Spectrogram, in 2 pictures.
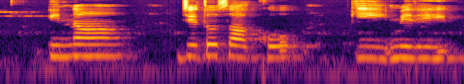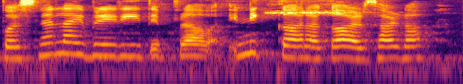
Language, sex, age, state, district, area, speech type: Dogri, female, 18-30, Jammu and Kashmir, Jammu, urban, spontaneous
